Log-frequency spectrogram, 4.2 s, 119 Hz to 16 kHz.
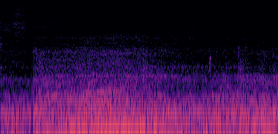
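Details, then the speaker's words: Manual-transmission Subaru on a test drive after engine repairs and reinstallation, running on 2-3 year old gas: a strong, steady low roar under hard acceleration with no stumble, knock or rattle. Normal acceleration, like it was never hurt. "I was showing you that it has good acceleration. Oh, this thing is great. It's like it was never hurt."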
